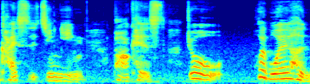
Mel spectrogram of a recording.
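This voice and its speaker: A woman speaks at a very slow pace in a somewhat breathy voice, her pitch swinging very widely. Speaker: podcast host. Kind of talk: casual interview chat. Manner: halting.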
